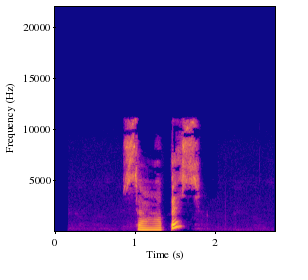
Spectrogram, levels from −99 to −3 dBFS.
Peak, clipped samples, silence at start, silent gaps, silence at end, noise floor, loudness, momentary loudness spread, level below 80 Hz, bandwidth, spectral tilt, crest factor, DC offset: -2 dBFS; under 0.1%; 0.85 s; none; 0.95 s; -73 dBFS; -23 LUFS; 13 LU; -78 dBFS; 11.5 kHz; -4 dB/octave; 26 dB; under 0.1%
